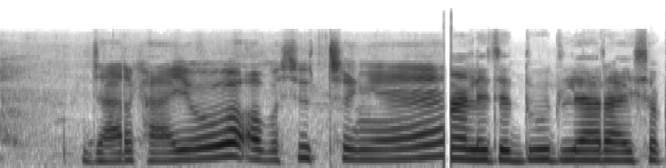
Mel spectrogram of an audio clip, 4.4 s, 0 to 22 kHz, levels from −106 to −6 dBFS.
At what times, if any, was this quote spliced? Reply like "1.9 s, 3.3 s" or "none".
3.0 s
